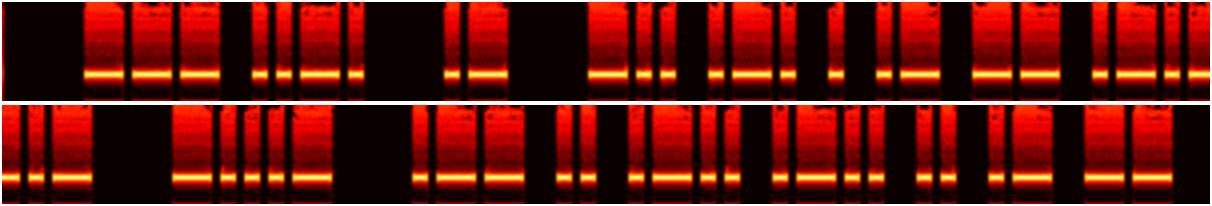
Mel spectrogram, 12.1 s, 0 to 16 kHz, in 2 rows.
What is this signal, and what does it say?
Morse code, heard as a keyed tone, about 20 wpm, 1000 Hz. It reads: OF A DREAM. <BT> WILLIAM
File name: qotdfiles / 20wpm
